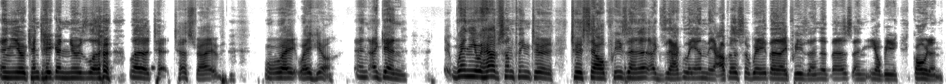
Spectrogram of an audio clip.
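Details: Adult male speaker; speech impediment.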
